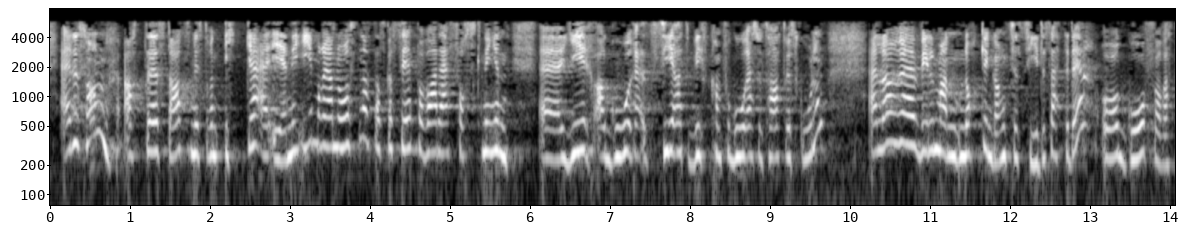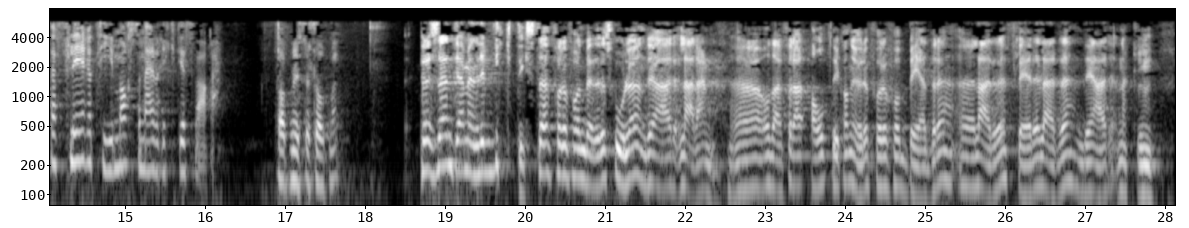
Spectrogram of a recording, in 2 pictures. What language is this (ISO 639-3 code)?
nob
